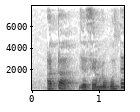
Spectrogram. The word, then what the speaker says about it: अतः: और विसर्ग स्वर के बाद यह भी आता है, और इसका उच्चारण ह की तरह होता है। अतः, अतः जैसे हम लोग बोलते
